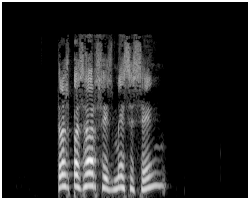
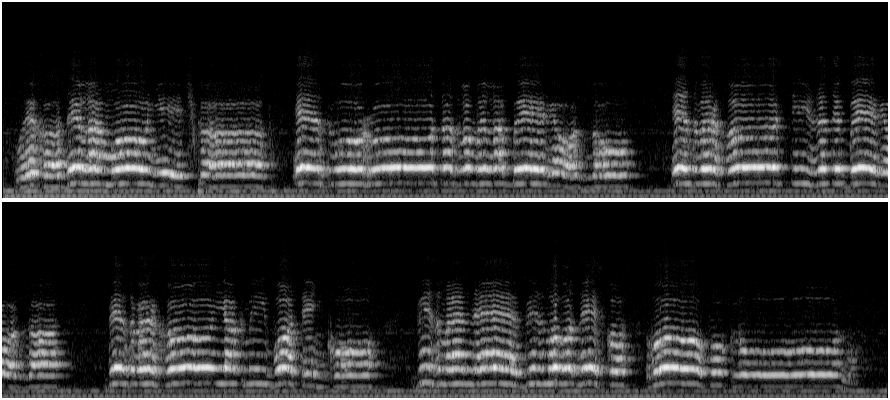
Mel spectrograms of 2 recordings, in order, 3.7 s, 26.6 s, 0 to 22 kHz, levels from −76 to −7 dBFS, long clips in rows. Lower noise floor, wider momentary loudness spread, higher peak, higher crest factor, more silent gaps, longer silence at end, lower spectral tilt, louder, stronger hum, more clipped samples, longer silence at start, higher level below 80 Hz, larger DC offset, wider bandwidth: first, -83 dBFS vs -50 dBFS; second, 10 LU vs 14 LU; first, -2 dBFS vs -8 dBFS; first, 20 dB vs 14 dB; neither; first, 1.25 s vs 0.5 s; second, -3.5 dB/octave vs -5.5 dB/octave; first, -19 LUFS vs -22 LUFS; neither; neither; first, 0.85 s vs 0.05 s; about the same, -54 dBFS vs -50 dBFS; neither; first, 11.5 kHz vs 8.2 kHz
